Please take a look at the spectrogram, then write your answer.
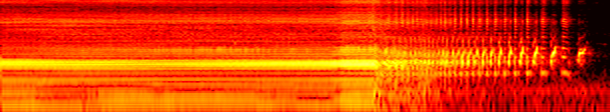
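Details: Refrigerator compressor seized from running out of oil, oil added above the piston before test; steady electric hum at fixed tone then winding-down warble, compressor runs but no discharge output, discharge line suspected blocked, possibly by plastic.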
